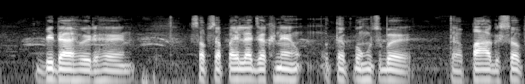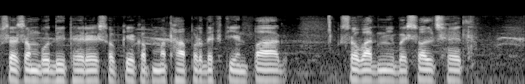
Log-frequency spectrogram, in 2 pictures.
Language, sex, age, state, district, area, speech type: Maithili, male, 45-60, Bihar, Araria, urban, spontaneous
